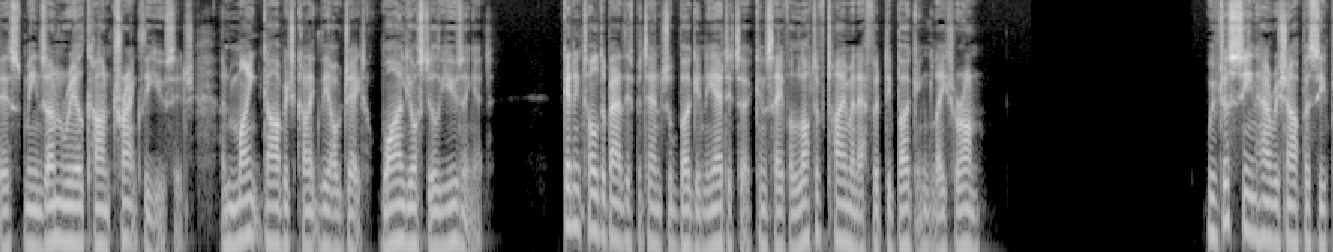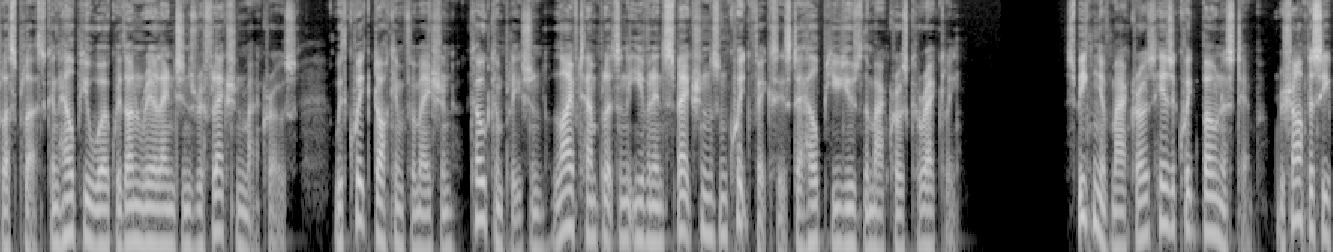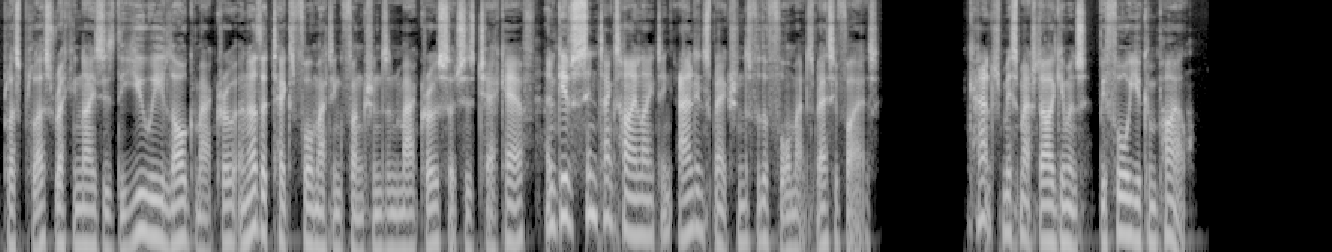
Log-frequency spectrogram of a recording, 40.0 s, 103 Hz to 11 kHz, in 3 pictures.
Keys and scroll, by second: 7.0 ctrl+alt+/, 35.7 alt+Return.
